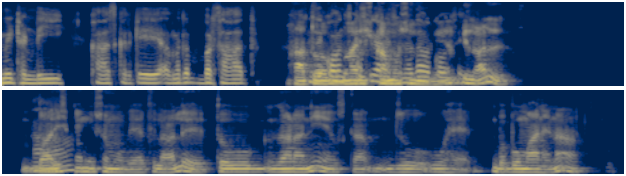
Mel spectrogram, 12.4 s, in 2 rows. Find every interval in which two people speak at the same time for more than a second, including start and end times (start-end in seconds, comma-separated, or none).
3.1-4.7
